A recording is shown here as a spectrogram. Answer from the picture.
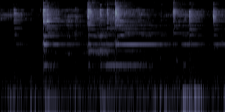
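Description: Metal bells clinking and ringing irregularly, with four or five strikes whose tones ring on for up to about a second.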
